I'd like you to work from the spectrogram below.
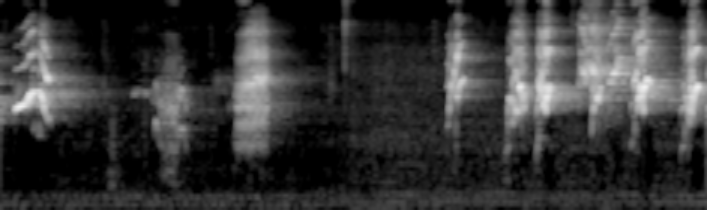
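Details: Morning song of a Javan myna for training reluctant birds: a bright twisting whistle, pauses, scratchy bursts, then a fast jumble of harsh chatter and clear whistled notes.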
